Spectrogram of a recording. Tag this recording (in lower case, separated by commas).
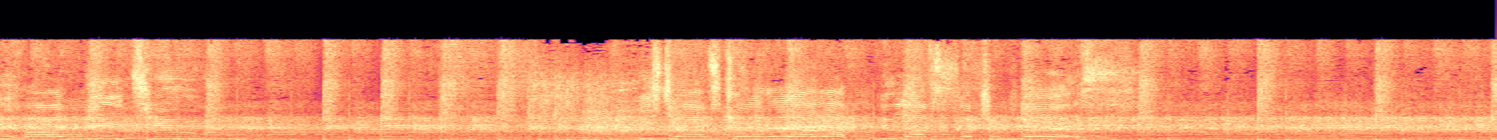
music, spray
